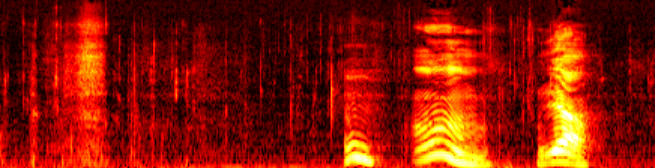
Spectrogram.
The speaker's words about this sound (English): If you don't want to hear the munching and whatnot, check the YouTube out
